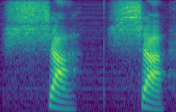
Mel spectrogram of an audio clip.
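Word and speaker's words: siya: uh just about pronunciation it's Sha Sha the SI i y combination makes that Sha Sha sound it looks like it should be pronounced CA there are some regions in the Philippines I believe that say ca but usually in the Central Luzon area it's pronounced Sha Sha then there's Sila they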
